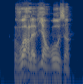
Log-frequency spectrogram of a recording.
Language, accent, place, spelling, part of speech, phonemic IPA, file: French, France, Lyon, voir la vie en rose, verb, /vwaʁ la vi ɑ̃ ʁoz/, LL-Q150 (fra)-voir la vie en rose.wav
- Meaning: to wear rose-colored glasses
